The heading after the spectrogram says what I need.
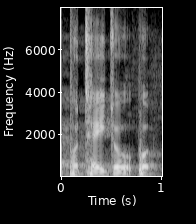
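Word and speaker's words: potato: इसमें भी साइलें है नंबर तीन जो है वो है पोटेटो इसमें सेकंड सेलेबल स्ट्रेस है इसके बाद है बेडरूम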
